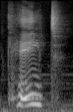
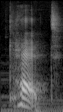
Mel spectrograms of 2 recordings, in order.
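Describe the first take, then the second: First: The vowel is an ay sound, like the letter A. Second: The vowel is the English short a sound. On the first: The speaker calls it wrong. "nem Kate, que seria o som com esse A que eu acabei de te falar, o som do alfabeto" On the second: The speaker calls it right. "a gente fala cat"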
